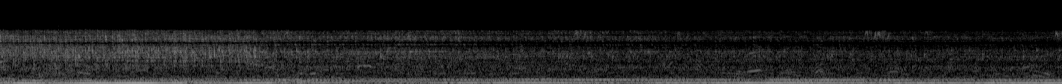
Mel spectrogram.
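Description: A vehicle engine idling steadily, with faint voices in the background.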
